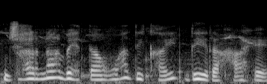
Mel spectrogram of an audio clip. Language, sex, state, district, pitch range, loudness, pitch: Hindi, female, Madhya Pradesh, Dhar, 205-260 Hz, -17 LUFS, 235 Hz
